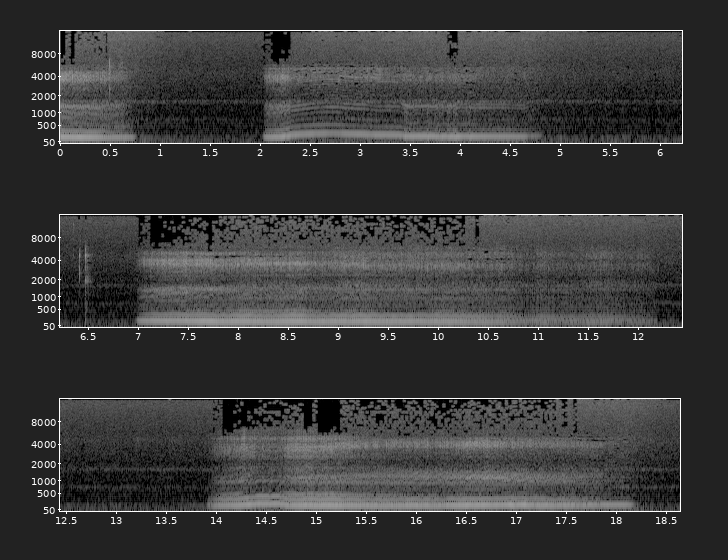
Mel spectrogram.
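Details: Pet Siamese cat growling at a toy rat indoors: three long, low, moaning growls, each swelling and wavering before fading, separated by quiet pauses.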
